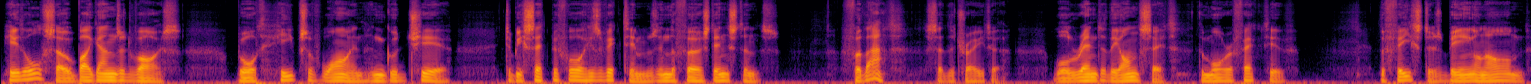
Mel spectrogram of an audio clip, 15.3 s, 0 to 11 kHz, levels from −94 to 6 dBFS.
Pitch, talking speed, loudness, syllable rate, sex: 90 Hz, 155 wpm, -20 LUFS, 4.7 syllables/s, male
